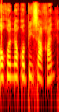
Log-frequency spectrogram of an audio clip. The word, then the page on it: oqonoqopisaqan: Mi'gmaq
